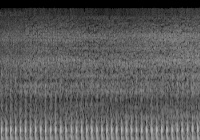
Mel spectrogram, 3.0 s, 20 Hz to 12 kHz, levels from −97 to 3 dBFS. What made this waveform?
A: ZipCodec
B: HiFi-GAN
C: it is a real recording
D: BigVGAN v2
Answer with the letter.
C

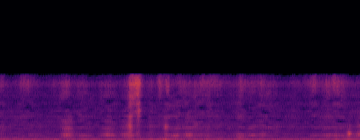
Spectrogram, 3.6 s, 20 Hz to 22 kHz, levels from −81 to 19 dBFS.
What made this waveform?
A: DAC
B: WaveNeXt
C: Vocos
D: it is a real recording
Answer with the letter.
B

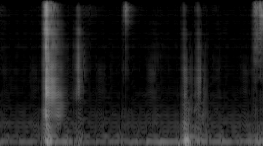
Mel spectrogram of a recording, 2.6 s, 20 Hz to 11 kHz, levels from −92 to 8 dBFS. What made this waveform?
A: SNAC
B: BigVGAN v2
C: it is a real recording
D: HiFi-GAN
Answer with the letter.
B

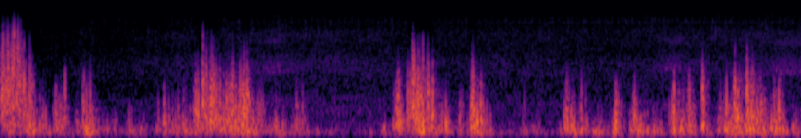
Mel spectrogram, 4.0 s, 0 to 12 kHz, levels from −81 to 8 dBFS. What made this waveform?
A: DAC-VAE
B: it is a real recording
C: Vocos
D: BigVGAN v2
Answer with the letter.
B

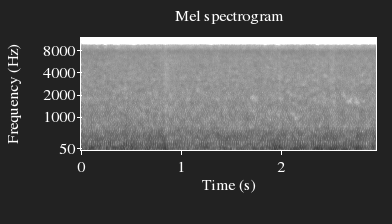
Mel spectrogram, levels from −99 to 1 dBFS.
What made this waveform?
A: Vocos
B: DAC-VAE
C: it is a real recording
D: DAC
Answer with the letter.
A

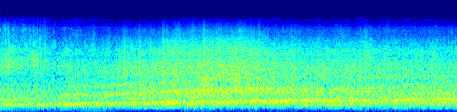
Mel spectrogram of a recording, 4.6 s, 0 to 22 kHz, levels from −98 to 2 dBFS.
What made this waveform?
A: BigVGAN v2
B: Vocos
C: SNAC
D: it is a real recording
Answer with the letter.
D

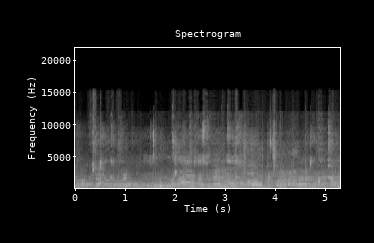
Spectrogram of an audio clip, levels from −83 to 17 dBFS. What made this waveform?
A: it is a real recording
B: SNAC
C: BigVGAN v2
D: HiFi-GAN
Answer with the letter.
B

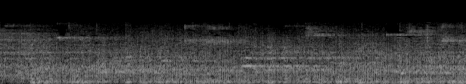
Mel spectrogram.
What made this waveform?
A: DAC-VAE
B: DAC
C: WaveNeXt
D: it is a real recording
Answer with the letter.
C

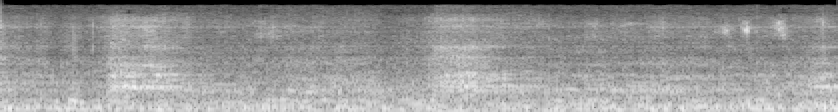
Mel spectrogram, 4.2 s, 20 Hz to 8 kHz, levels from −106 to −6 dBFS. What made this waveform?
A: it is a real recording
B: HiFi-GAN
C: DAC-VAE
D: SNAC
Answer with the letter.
D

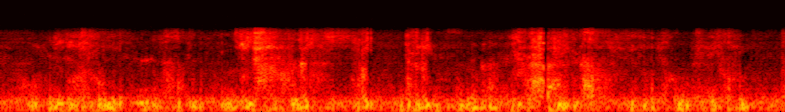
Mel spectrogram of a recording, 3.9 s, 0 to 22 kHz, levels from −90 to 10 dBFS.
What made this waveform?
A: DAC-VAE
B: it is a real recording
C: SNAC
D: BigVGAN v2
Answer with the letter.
B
